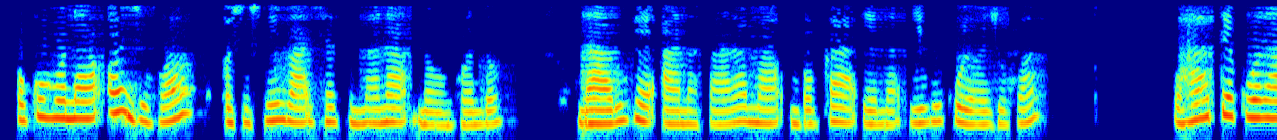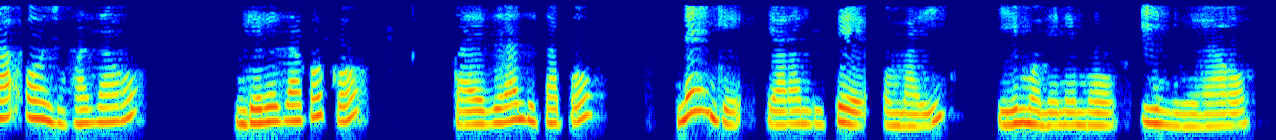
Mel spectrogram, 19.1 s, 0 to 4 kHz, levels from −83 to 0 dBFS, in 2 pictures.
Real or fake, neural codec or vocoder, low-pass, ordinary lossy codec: fake; vocoder, 22.05 kHz, 80 mel bands, WaveNeXt; 3.6 kHz; AAC, 16 kbps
